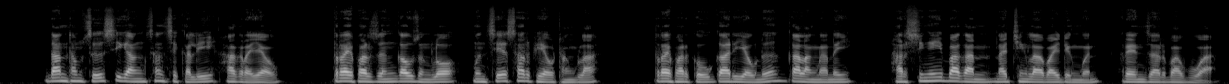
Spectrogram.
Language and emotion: Bodo, neutral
